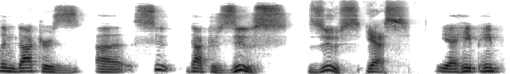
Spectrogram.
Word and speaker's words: Seuss: He he himself noted that it rhymed with voice, his own pronunciation being so.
